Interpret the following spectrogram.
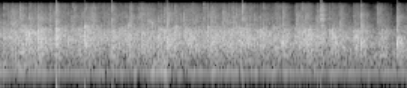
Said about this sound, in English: I like to think it's the first round of applause I've ever had up here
